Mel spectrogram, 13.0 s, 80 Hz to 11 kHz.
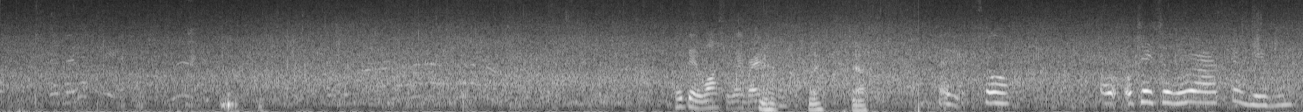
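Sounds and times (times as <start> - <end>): water rushing over rocks: 0.0 - 13.0.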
